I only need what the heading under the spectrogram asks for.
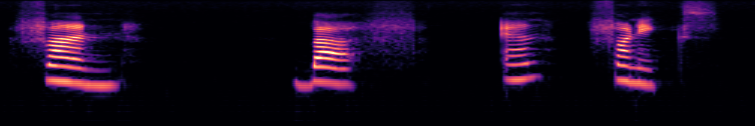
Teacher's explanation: The next one is f, f. This sound is labiodental, that is produced with 2 teeth and the lower lip.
